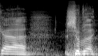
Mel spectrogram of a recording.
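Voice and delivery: ordinary talk, nothing marked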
